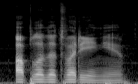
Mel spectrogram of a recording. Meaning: insemination, fertilization (act of making pregnant)
- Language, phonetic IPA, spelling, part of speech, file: Russian, [ɐpɫədətvɐˈrʲenʲɪje], оплодотворение, noun, Ru-оплодотворение.ogg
